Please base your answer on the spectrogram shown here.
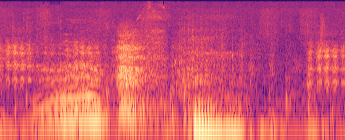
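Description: Llamas and cows in Minecraft let out a couple of bleating, lowing animal calls, one early and a deeper louder one about halfway through, close by over faint game ambience.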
